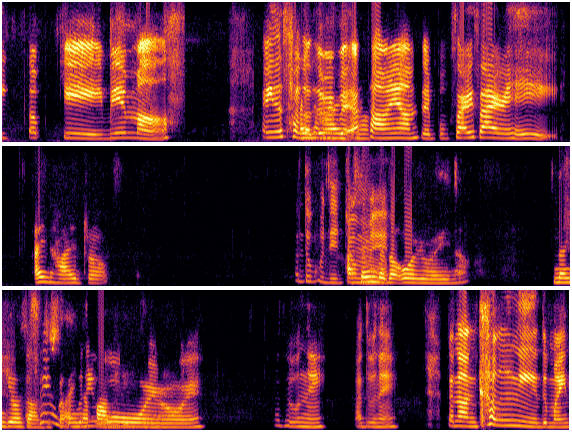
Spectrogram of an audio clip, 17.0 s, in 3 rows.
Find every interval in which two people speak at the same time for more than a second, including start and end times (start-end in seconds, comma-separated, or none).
11.6-13.1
